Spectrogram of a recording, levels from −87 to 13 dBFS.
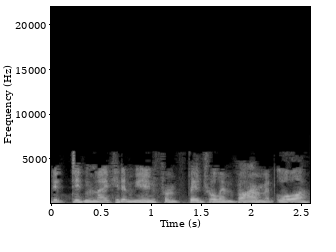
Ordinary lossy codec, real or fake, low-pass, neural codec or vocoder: MP3, 24 kbps; fake; 7.2 kHz; codec, 16 kHz, 2 kbps, FreqCodec, smaller model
